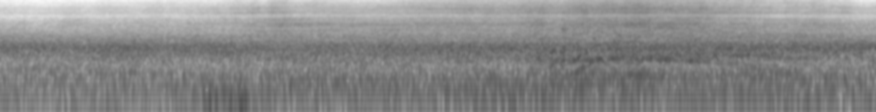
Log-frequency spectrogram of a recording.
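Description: Small go-kart engine running as the kart laps the track, getting louder about seven seconds in as it comes closer, its pitch rising and falling.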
